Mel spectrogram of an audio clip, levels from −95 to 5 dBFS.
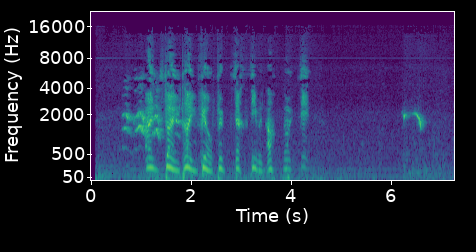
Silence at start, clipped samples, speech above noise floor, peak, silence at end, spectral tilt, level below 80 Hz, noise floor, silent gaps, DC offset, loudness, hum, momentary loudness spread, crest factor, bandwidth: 0.6 s; under 0.1%; 34 dB; -8 dBFS; 0.6 s; -3.5 dB/octave; -50 dBFS; -61 dBFS; none; under 0.1%; -26 LUFS; 60 Hz at -55 dBFS; 14 LU; 20 dB; 16 kHz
